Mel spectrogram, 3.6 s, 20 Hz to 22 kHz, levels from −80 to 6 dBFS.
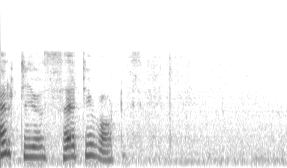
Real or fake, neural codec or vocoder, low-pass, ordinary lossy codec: fake; vocoder, 22.05 kHz, 80 mel bands, HiFi-GAN; 7.2 kHz; none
